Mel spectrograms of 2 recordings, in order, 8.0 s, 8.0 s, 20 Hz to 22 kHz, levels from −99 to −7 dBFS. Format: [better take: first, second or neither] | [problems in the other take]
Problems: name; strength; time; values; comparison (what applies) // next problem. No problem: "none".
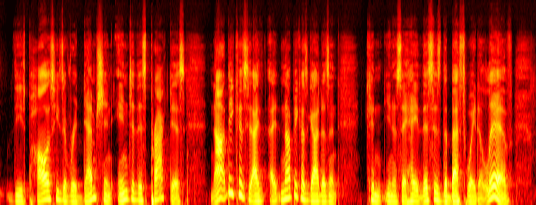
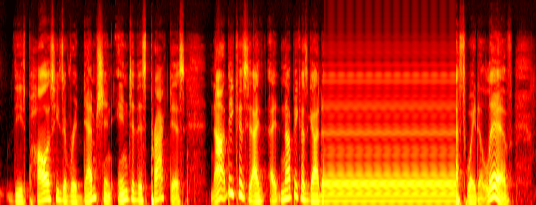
first | audio freezing; at 5 s for 2 s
